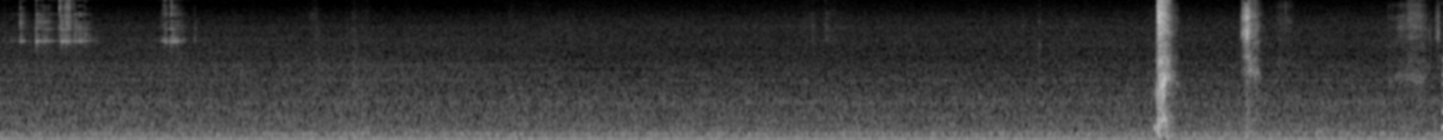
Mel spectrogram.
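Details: Person with an allergy to Timothy hay sneezing while cleaning a pet rabbit's area; two sudden loud sneezes about a second apart in a quiet room.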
